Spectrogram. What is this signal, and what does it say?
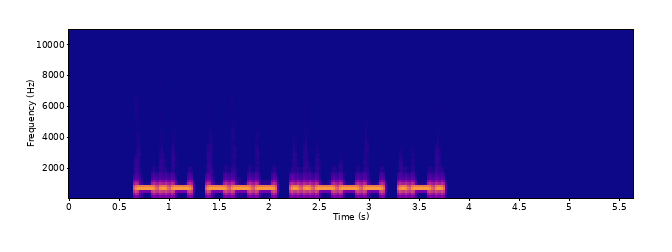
Morse code, heard as a keyed tone, about 20 wpm, 700 Hz. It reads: KO2R
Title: USA Call Signs - 4 Characters - Repeated 3x - 20wpm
